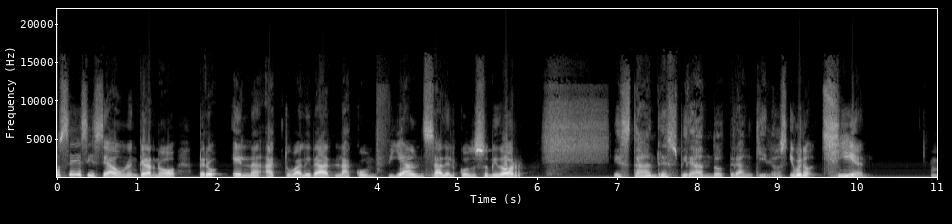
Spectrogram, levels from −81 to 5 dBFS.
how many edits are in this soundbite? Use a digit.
3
